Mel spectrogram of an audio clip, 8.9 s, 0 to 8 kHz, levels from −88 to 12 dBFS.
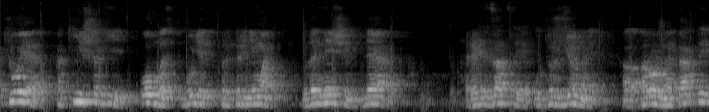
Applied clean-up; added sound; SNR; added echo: neural separator model SepFormer DNS4.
